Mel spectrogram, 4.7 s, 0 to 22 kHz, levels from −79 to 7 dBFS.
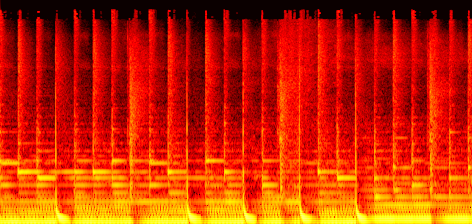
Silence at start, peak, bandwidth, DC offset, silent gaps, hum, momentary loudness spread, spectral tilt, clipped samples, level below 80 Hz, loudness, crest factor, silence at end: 0 s; 0 dBFS; 19.5 kHz; under 0.1%; none; none; 2 LU; -5 dB/octave; under 0.1%; -14 dBFS; -15 LUFS; 12 dB; 0 s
